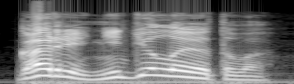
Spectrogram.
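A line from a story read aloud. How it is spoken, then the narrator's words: Shout from behind. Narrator (Russian): крикнул кто-то сзади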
